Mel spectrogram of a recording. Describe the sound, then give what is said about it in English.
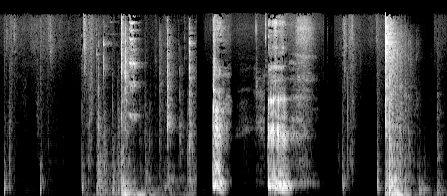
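A door is handled as a man walks out: a few clicks and knocks, then a creaking swing open and a firm thud as it shuts, with rustling movement in between. No one speaks. “Sal walks out the door”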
